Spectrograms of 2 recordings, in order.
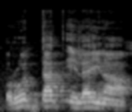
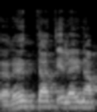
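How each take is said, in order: First: The first vowel is an u sound. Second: The first vowel is an i sound. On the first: This is the reading of most grammarians. "इसका मजहूल जुमहूर रुद्द पढ़ते हैं" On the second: This is the reading reported from one transmitter. "कसरे के साथ"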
